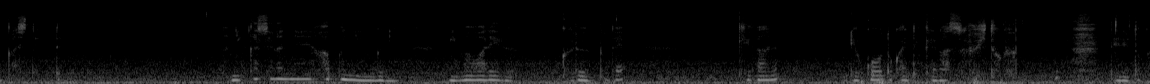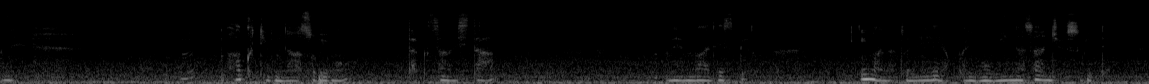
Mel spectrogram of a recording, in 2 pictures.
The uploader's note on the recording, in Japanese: 久しぶりのベランダ配信。風が気持ち良いですね。ベランダこそこそ配信。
